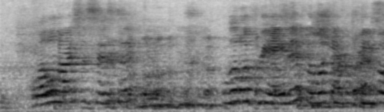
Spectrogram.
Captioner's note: laughter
